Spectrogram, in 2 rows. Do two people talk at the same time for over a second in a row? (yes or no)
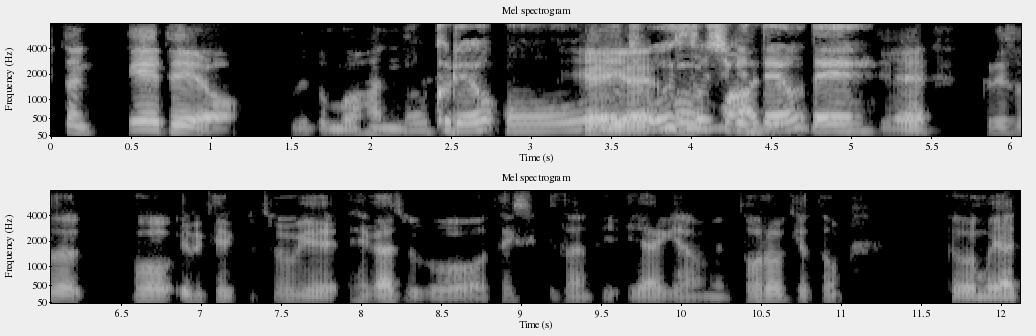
yes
